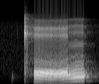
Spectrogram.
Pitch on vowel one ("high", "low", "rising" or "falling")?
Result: rising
